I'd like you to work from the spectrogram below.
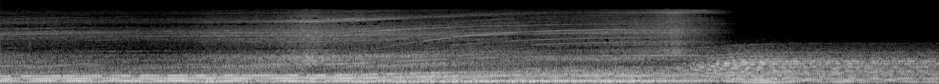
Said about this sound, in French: on va entendre la voiture accélérer.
